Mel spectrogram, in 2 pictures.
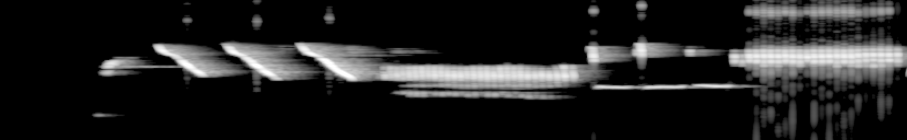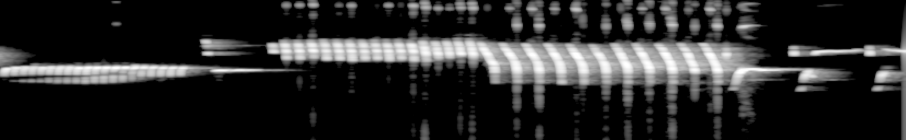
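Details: Maltese canary male song used to excite other canaries: falling whistled notes, a low rolling trill, buzzy bursts and a long fast rattling trill at high pitch, varied phrases following one another.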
